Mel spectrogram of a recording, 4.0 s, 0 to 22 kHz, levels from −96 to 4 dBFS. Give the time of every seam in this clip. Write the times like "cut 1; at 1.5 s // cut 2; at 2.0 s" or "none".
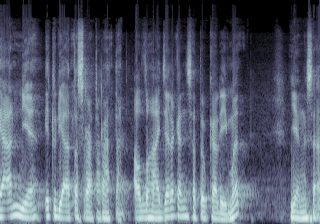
cut 1; at 1.6 s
